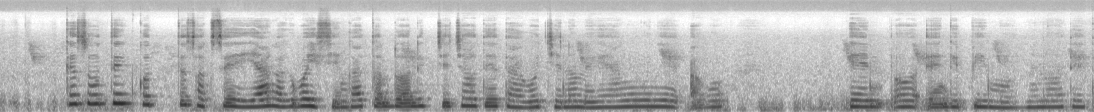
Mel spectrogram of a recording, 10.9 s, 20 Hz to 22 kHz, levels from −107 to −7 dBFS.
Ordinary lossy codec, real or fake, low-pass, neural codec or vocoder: none; real; none; none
